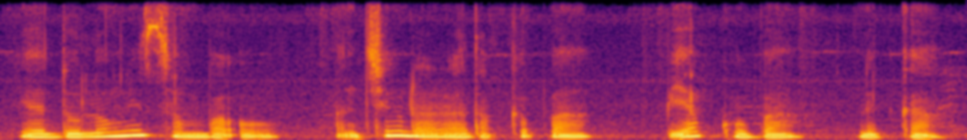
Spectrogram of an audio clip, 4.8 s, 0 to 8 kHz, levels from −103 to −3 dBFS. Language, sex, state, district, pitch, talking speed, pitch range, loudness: Garo, female, Meghalaya, West Garo Hills, 210 Hz, 85 wpm, 185-245 Hz, -14 LUFS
